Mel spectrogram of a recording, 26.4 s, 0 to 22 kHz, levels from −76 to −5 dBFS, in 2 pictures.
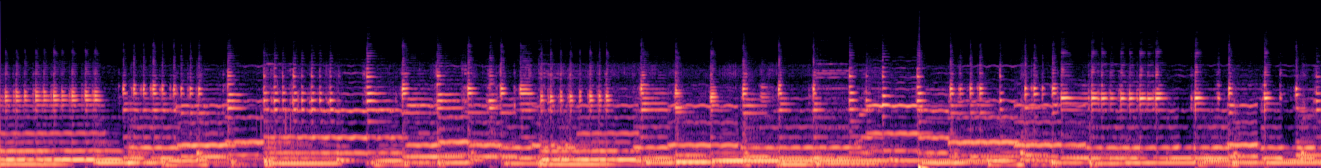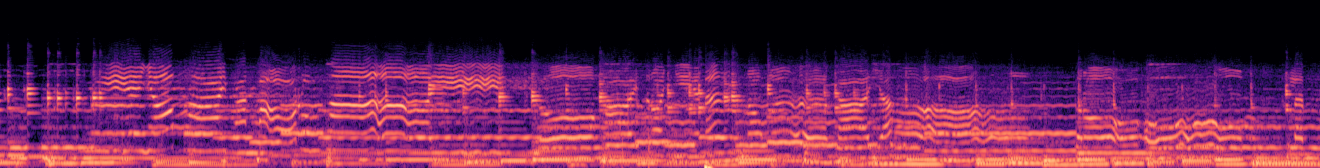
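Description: From 2.61 to 2.98 s, and again from 19.41 to 19.78 s, there is DAB burbling. At a bit error rate of a few tenths of a percent, errors slip past the error correction into the MP2 data, and the sound turns watery and bubbling. On a spectrogram this shows as scattered short blocks confined to single sub-bands.

At 9.19 s and again at 20.26 s comes a phantom power thump. A supply step on the live input passes through the coupling capacitors as a low thump that decays in about 29 ms the first time and 15 ms the second. On the waveform each is a sudden low-frequency swing that dies away quickly.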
